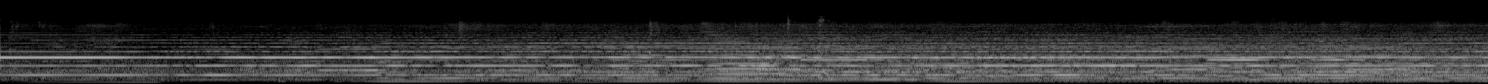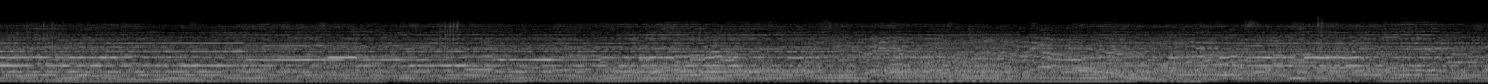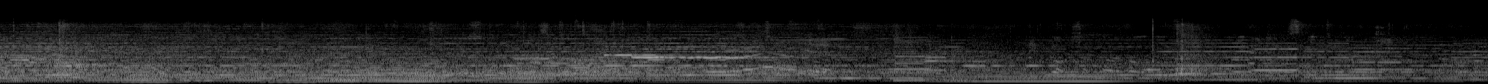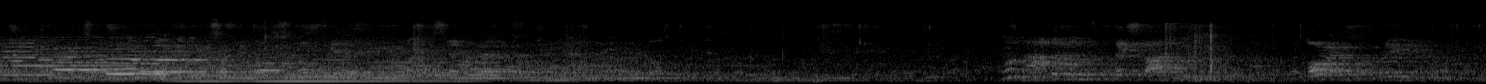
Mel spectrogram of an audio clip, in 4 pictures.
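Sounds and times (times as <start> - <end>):
orchestra tuning up: 0.0 - 59.4.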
